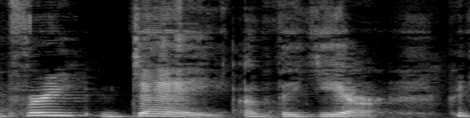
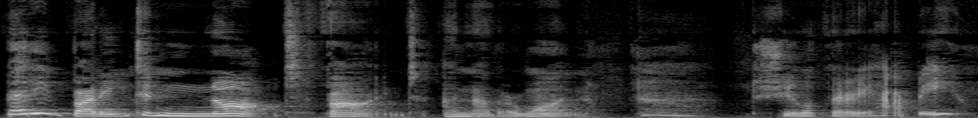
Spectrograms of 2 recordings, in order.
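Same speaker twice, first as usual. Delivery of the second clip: usual speaking voice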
